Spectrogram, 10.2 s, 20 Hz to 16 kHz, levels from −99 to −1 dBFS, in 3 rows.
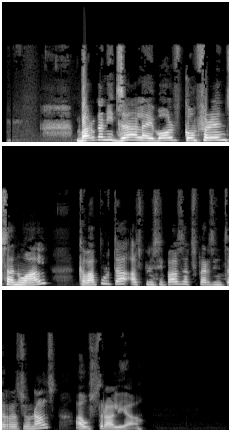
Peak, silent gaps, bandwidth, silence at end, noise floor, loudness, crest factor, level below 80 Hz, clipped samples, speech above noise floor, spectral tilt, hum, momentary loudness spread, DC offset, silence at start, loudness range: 0 dBFS; none; 11.5 kHz; 1.35 s; -88 dBFS; -17 LUFS; 18 dB; -56 dBFS; under 0.1%; 72 dB; -4.5 dB/octave; none; 20 LU; under 0.1%; 0.7 s; 13 LU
